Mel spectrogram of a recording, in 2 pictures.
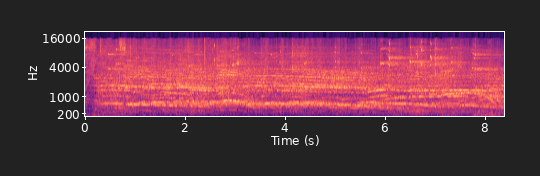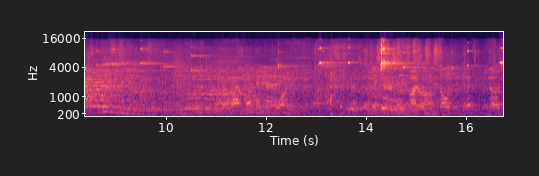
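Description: A group of teenage boys shouting and cheering together in a team huddle, loudest in the first half, with thuds of feet on the gym floor as they jump.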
